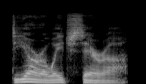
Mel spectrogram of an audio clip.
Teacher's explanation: with the emphasis on the first syllable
